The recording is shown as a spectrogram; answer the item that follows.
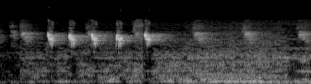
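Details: Lively kurincang song used to tutor young birds: five crisp high chirps at regular quarter-second intervals, then softer fading notes over a low rumble.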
